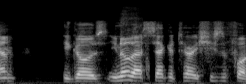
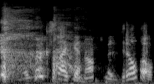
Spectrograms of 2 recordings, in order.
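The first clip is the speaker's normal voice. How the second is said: high voice, barely holding back laughter; 8 semitones higher than usual. Retelling his reply to the owner about the copier, retelling holding back laughter. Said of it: "And I'm trying not to laugh".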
